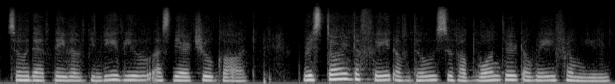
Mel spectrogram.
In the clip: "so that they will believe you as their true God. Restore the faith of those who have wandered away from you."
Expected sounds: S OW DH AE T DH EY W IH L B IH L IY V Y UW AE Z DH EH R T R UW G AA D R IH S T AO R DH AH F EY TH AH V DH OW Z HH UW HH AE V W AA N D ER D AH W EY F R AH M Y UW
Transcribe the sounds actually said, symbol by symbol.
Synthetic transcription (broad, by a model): S OW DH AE T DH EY W IH L B IH L IY V Y UW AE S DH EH R T R UW G AA D R IH S T AO R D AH F EY T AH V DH OW S HH UW HH AE V W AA N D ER D AH W EY F R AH M Y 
